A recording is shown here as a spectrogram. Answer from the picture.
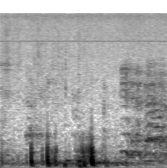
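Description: A few soft, low thumps in quick succession, footsteps of a man walking down a carpeted church aisle, followed by a faint, distant voice near the end.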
